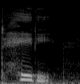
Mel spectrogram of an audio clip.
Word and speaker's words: Haiti: which is the name of a country pronounced Haiti in English.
